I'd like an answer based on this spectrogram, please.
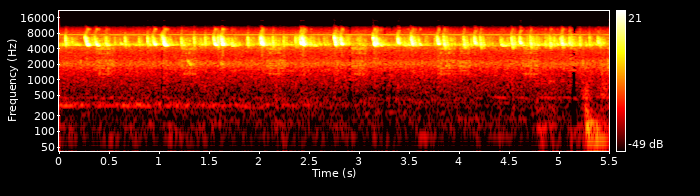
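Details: Common pipistrelle maternity colony returning to its roost in the morning on 21 May, recorded on an AudioMoth 1.1 and slowed tenfold: dense, uneven trains of short high ticking pulses, with occasional lower chirps beneath.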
